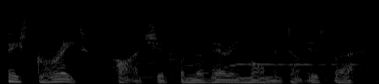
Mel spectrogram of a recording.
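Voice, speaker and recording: An actor playing a grief-stricken, centuries-old cursed nobleman in a video game, with halting, formal speech and nervous stammers. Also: sits low, over music. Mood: sorrowful reminiscence. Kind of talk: dramatic video game voice acting.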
